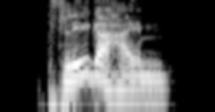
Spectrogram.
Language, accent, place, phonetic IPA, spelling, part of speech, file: German, Germany, Berlin, [ˈp͡fleːɡəˌhaɪ̯m], Pflegeheim, noun, De-Pflegeheim.ogg
- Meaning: care home, nursing home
